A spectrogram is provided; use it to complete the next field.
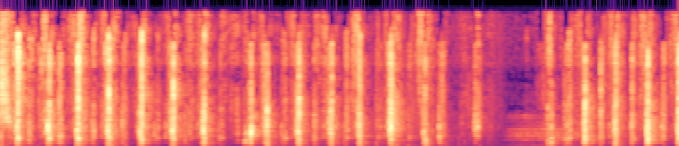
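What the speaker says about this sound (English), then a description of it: "Let's pull some confirmation cards for Scorpio" Tarot cards being shuffled and pulled, a close run of crisp rapid riffling flicks in a steady rhythm, pausing briefly before the quick card snaps resume.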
